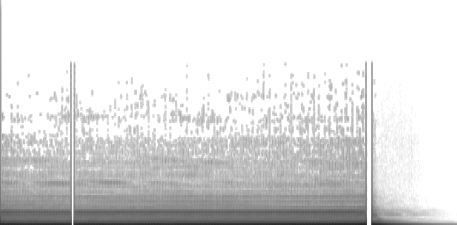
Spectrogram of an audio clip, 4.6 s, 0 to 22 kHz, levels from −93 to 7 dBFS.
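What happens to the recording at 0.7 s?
Right around 0.71 s the music drops out completely for about 36 ms, to 0.74 s. It's a block of digital silence: a run of samples went silent, most likely because the output buffer wasn't filled in time. There's no fade in or out, so the sound cuts out and back abruptly. At this length it comes across as a short hole in the music.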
